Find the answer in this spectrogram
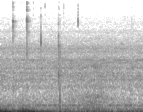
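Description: A few faint clicks of a computer mouse button in the first second, over low hiss.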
